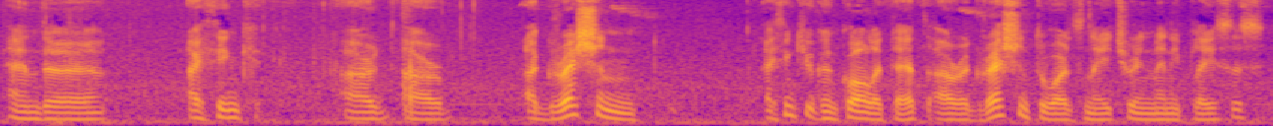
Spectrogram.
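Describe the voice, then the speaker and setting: A man speaking a reflective, unscripted monologue, thoughtful and halting as he searches for words. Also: fairly low pitch, darkish tone. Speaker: host of a nature project podcast. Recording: outdoor city noise, wind, distant traffic. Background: faint city noise, wind, vehicles.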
